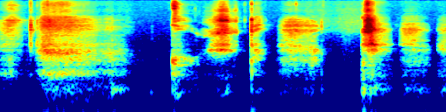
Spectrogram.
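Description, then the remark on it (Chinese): Several short, harsh coughs burst out at irregular intervals between heavy, breathy gasps, fairly quiet, with no talking. “这下好了，一位咳嗽，竟然漏了这么多尿出来。”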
